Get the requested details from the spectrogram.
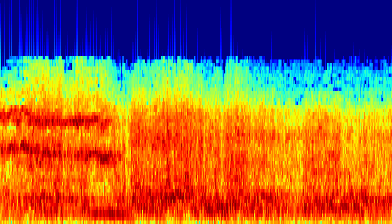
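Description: Loud, sustained screech of a grey car's tires skidding on pavement as it bears down at high speed on a police car just before a collision, a harsh continuous roar with a high squeal at the start, lasting several seconds with no voices.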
